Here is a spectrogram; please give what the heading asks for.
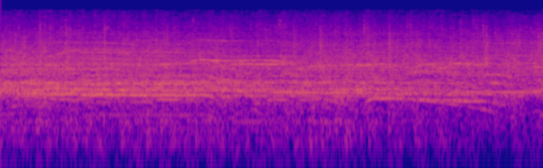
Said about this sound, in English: And this crowd is going wild.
